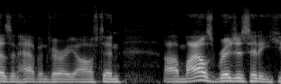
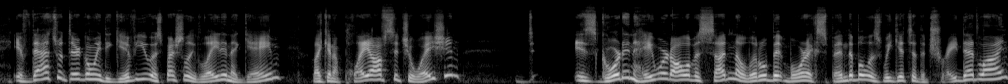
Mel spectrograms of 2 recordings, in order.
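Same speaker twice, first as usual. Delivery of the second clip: upspeak, each sentence lifting at its end; 5 semitones higher than usual. Asking the other speaker a question after the game, rising inflection on every sentence. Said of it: "I'm going up in inflection in every sentence".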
